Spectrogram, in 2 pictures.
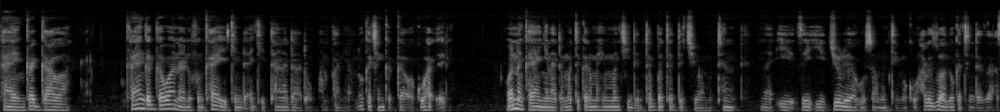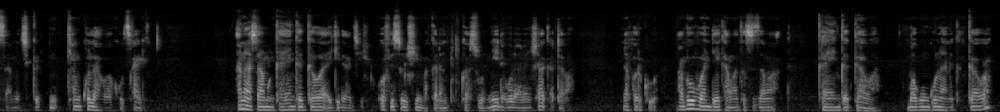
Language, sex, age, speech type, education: Hausa, male, 15-29, spontaneous, primary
